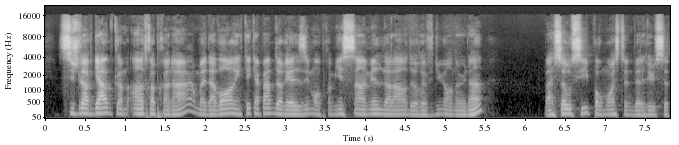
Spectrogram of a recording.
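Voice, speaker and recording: Speaking at a fairly quick pace, a man with a Canadian French accent keeps a medium pitch and fairly even intonation. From French Canada. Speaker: copywriter. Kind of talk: interview.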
